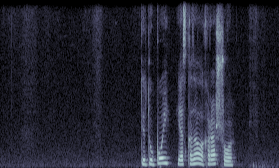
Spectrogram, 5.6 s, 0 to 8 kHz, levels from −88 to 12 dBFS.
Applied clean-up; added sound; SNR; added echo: none; none; none; none.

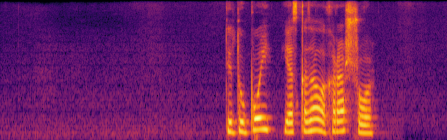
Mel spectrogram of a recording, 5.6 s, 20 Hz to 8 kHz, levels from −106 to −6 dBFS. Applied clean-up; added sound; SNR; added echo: neural mask model Resemble Enhance denoiser.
